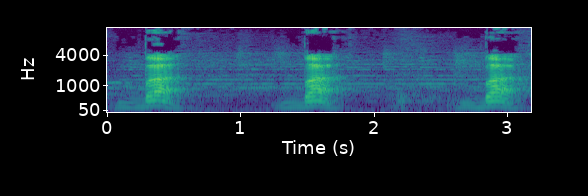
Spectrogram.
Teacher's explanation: mengucapkannya keluarnya dari dua bibir Bertemunya dua bibir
